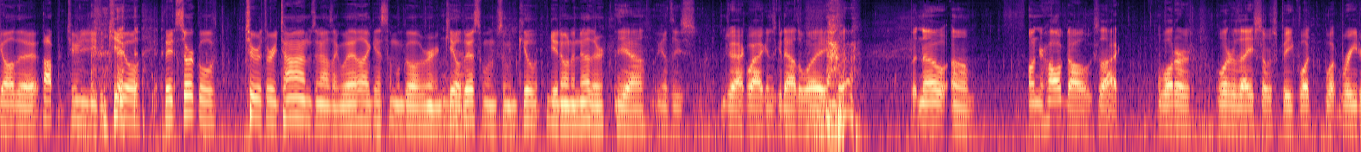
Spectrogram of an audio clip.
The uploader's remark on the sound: This is a sneak peak into a hog hunting trip as the podcast was recorded as the guys drive around chasing dogs all over Cherokee County, Oklahoma.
